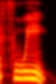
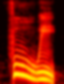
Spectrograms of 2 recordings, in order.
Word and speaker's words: fui: Quindi mi raccomando alla pronuncia, non è fui o fosti, ma è fui, fosti.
